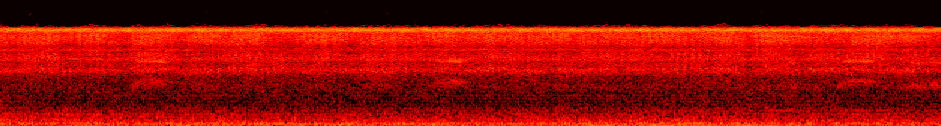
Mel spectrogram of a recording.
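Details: Male cicadas chorusing at summer dusk in Georgia, USA, calling to attract females: a dense, unbroken high-pitched hiss held at one level throughout, with faint softer buzzy swells beneath it.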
